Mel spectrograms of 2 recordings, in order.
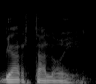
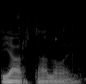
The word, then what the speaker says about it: Bjartalid: Johannes Bjartaloi. – Johannes Bjartaloi. – Det er sånn det uttales.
